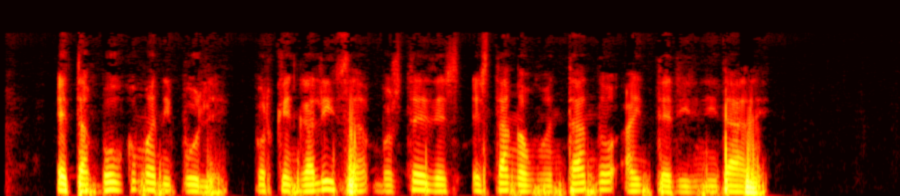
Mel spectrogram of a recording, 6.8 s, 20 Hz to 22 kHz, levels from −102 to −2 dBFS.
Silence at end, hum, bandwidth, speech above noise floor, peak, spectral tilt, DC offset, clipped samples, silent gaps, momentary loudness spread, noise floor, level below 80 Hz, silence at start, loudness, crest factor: 1 s; none; 10.5 kHz; 61 dB; -2 dBFS; -9 dB/octave; under 0.1%; under 0.1%; none; 11 LU; -85 dBFS; -42 dBFS; 0.45 s; -25 LUFS; 24 dB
